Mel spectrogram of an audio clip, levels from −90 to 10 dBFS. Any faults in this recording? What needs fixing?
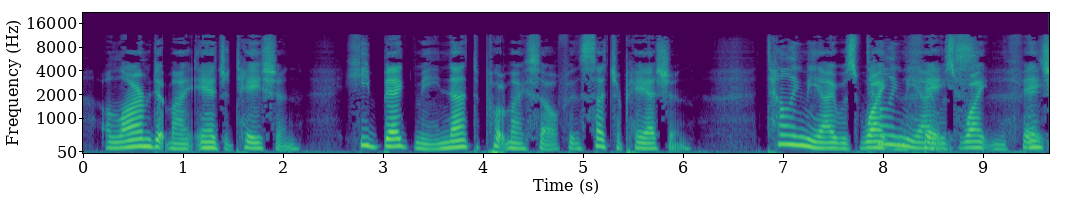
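Pre-echo shows up twice, from 5.42 to 5.44 s and again at 6.84 s: a short hiss about 14 to 15 dB up creeps in roughly 20 ms before a sharp attack and softens it. The codec is spreading the attack's quantisation noise back across a block of about 36 ms, and it never switches to shorter blocks. Turning on short-block or transient switching in the encoder, or giving it more bitrate, should clear this up.

From 7.84 s to the end there's a doubled audio track. A dry, full-band copy about 5 dB down trails the original by roughly a second, with no decay and an abrupt start. It's likely a second capture path or an edit layering in an offset copy. Muting the duplicate path, or removing the stray copy in the edit, should sort it out.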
